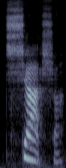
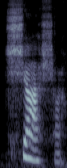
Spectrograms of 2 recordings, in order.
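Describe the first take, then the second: No difference in how they are said.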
